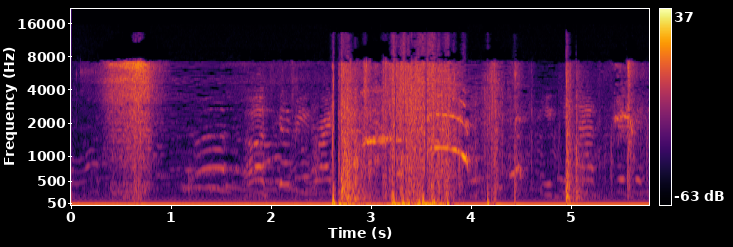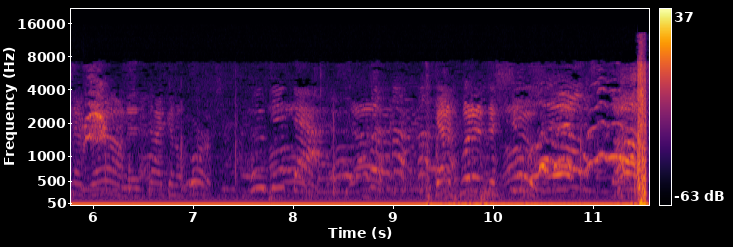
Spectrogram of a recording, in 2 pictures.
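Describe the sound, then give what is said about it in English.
Fireworks go off with a loud hissing, crackling burst lasting about a second, followed by sharper pops, while excited voices and chatter rise and fall throughout. “Now, for the greatest freaking fireworks video ever.”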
